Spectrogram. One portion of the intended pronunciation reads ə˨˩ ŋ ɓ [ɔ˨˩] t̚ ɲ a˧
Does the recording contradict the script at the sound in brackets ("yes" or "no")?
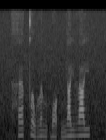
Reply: no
